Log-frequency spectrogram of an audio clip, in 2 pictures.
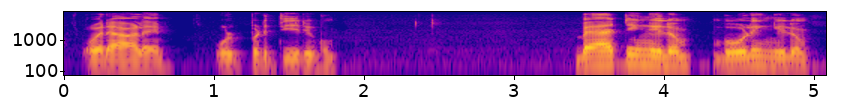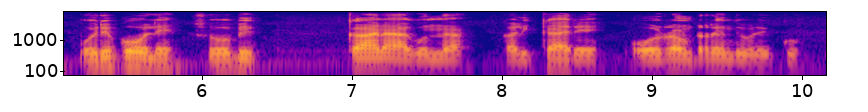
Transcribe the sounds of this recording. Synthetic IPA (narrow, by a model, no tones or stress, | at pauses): o̞ɾaːɭe̞ | uɭpe̞ɽut̪ːijiɾukːum | baːtːiŋɡilumbo̞ːɭiŋɡilumo̞ɾubo̞ːle̞ɕo̞ːbi | kːaːnaːɣunːɐ | kɐɭikʲːaːɾe̞ | o̞ːɭrɐwɳɖɐrend̪uʋiɭikːu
